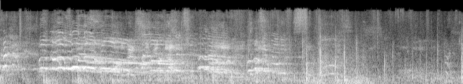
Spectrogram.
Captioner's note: laughs; cries of joy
